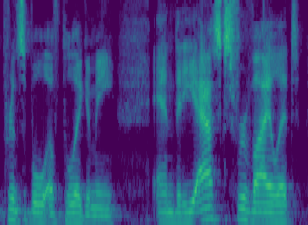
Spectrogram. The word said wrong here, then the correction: Vilate: his wife – I just pronounced her name wrong. I'm sorry. Violet? Vilate? Vilate.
